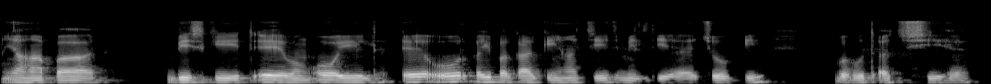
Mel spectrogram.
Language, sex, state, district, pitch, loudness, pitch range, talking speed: Hindi, male, Bihar, Supaul, 100 Hz, -21 LUFS, 95-105 Hz, 110 wpm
